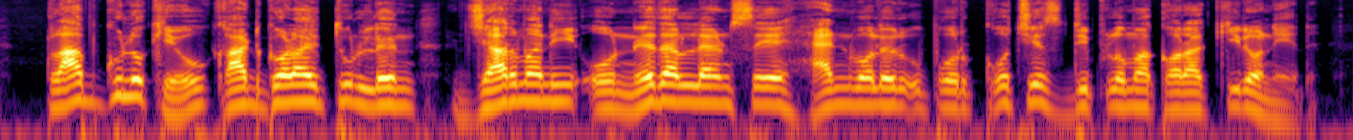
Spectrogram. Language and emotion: Bengali, neutral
